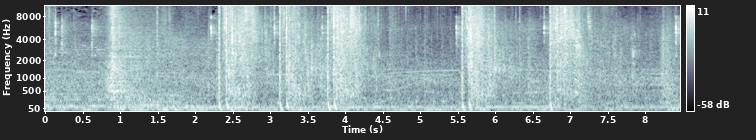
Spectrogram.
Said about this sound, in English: Why the hell are you even shooting, man?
